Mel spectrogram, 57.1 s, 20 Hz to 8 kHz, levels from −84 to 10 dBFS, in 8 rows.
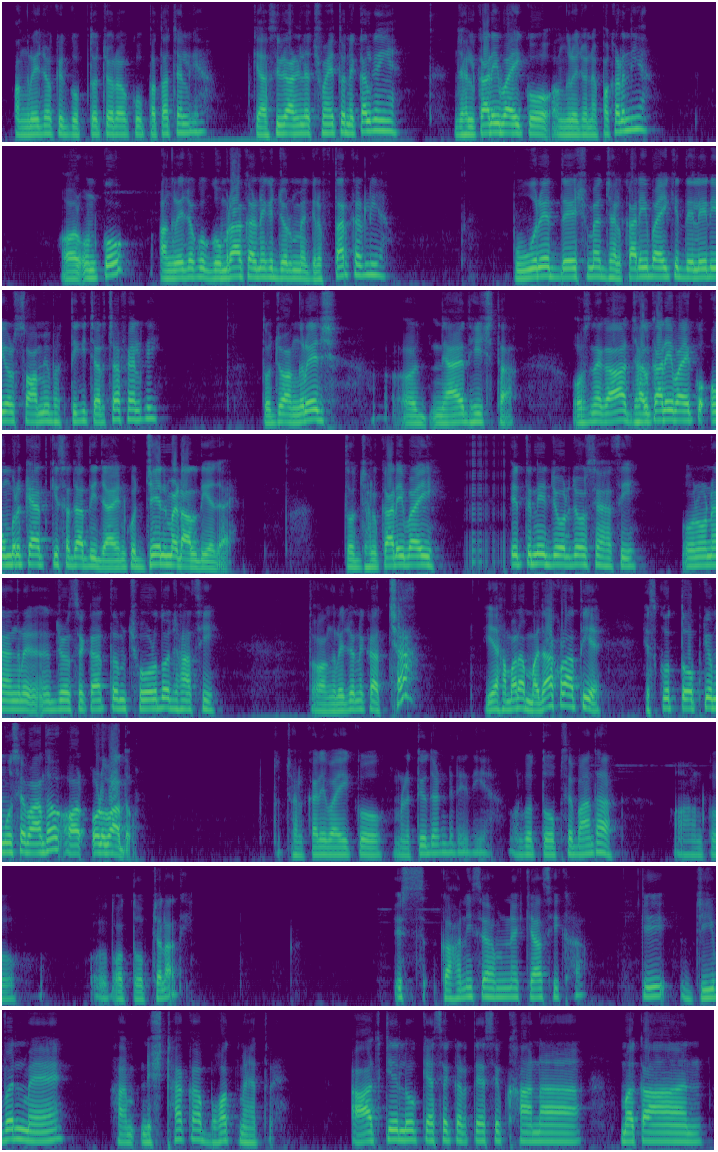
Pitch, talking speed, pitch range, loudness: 140 Hz, 155 wpm, 125-155 Hz, -20 LUFS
